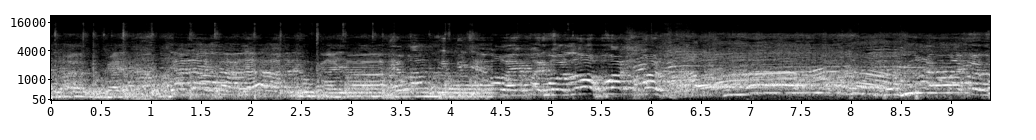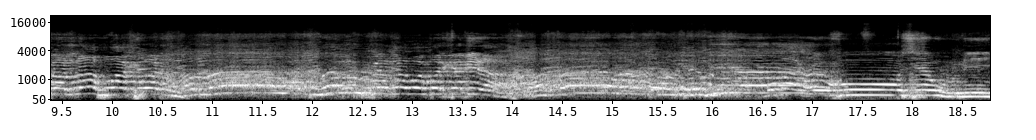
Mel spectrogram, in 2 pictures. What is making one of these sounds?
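A crowd of men sings and chants loudly together in a large echoing hall.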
